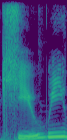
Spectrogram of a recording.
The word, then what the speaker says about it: Kiui: It's pronounced, like, Kiwi, like, ew.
